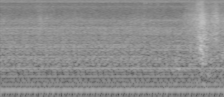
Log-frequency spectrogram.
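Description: A steady machine hum with a constant low tone, and a brief burst of noise near the end.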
